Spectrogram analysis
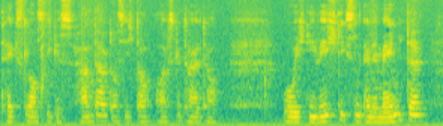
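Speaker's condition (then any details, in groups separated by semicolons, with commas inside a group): No condition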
